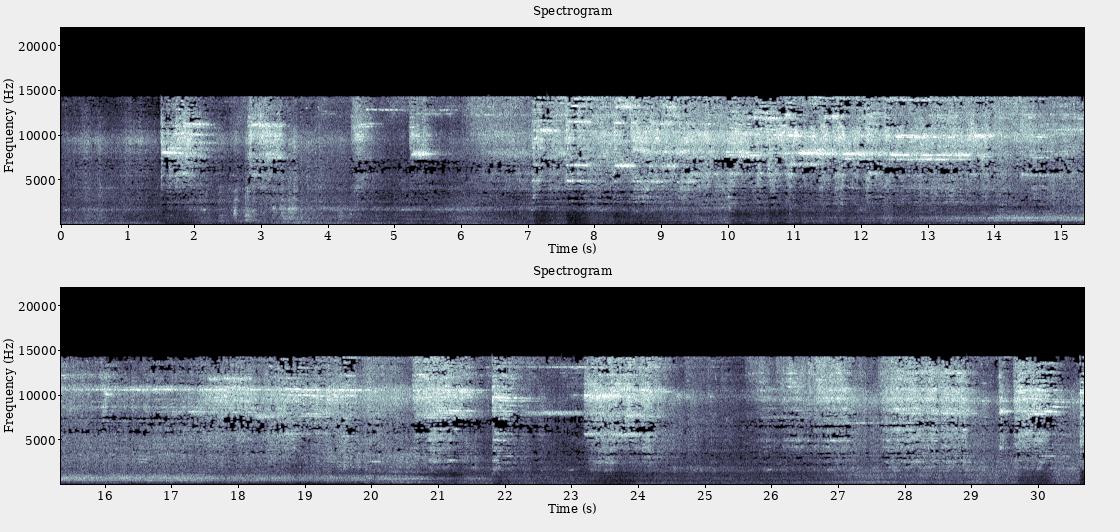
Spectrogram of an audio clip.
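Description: CSX freight train of autorack cars rolling past on a curve, steel wheels squealing against the rails over the steady rumble and clatter of the cars. It is loudest in the middle and eases briefly near the end.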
